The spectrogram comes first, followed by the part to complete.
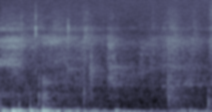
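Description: Small pet dog making small sounds close to the microphone, with low bumps of the phone being handled near the start.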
